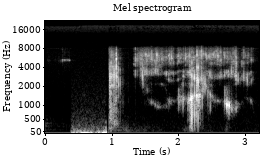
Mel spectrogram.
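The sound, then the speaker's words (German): Chewing with a dense burst of fizzy crackling and popping, like popping candy gum snapping in the mouth, continuous for a few seconds with no talking. The gum is Magic Gum, a crackling chewing gum sold in small blue packets. “was aus unserer Kindheit? Magic Gum.”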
